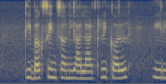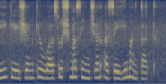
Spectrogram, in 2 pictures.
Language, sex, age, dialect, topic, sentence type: Marathi, female, 25-30, Varhadi, agriculture, statement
